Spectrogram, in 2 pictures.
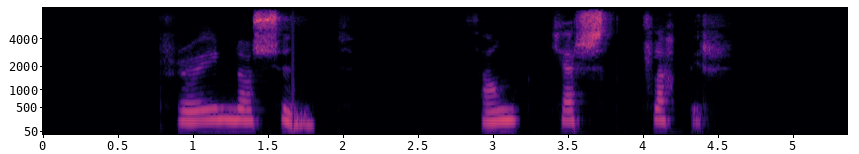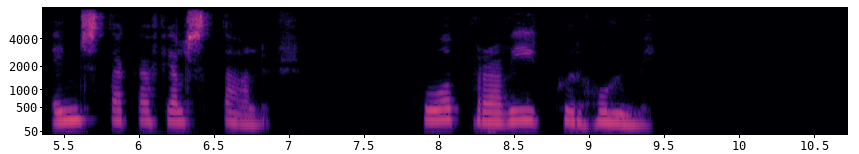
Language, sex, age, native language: Icelandic, female, 40-49, Icelandic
